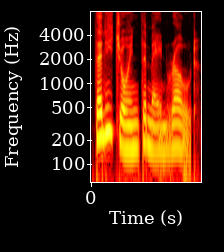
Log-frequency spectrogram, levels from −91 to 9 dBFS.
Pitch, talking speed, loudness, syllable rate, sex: 175 Hz, 245 wpm, -22 LUFS, 5.2 syllables/s, female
